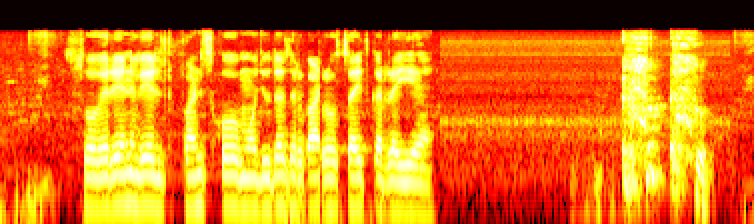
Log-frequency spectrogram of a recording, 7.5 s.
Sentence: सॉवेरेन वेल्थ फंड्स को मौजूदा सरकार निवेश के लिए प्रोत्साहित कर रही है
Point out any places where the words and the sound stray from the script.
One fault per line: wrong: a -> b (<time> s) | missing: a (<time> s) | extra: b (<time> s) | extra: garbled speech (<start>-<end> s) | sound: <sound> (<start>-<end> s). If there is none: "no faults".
missing: निवेश के लिए (3.2 s)
sound: cough (5.7-7.2 s)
